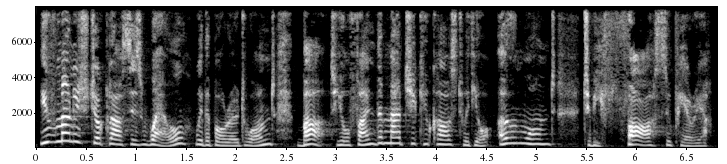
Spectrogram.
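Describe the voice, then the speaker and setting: Stern professor, highish voice. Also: female voice, sing-song, normal speed, husky. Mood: brisk, stern. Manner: formal, authoritative. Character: stern, brisk older female wizard-school professor. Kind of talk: video game acting.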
